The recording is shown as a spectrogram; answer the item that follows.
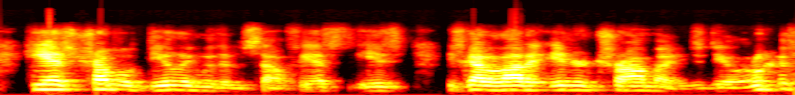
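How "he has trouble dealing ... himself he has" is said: usual speaking voice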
